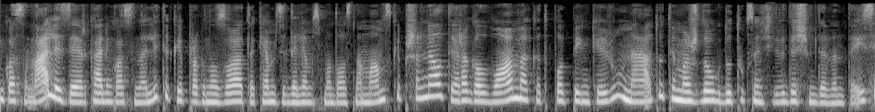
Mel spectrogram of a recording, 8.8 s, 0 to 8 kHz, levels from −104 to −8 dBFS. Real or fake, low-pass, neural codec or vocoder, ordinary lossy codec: real; 7.2 kHz; none; AAC, 32 kbps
